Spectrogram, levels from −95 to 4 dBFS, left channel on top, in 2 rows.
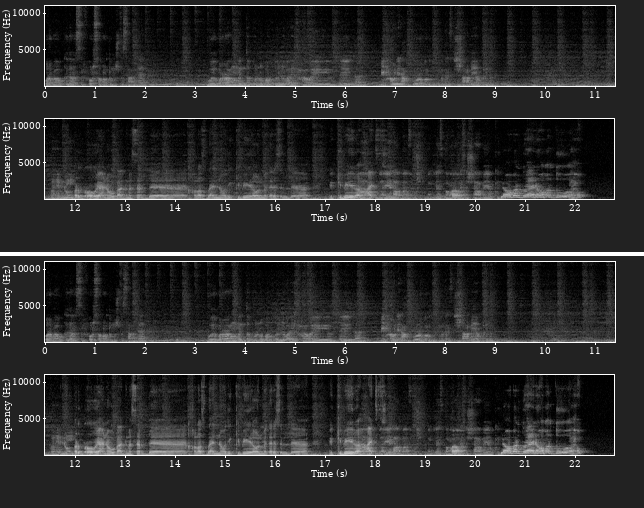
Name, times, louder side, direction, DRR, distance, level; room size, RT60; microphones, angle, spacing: voice 1, 0.0-2.1 3.2-9.0 11.5-12.0 17.6-20.6 21.9-22.1, left 1 dB, 25° left, 4.3 m, -36 dB
sound 1, 1.5-19.8, right 1 dB, 10° right, 2.7 m, -44 dB
voice 2, 12.0-16.7 17.1-17.9 19.5-19.8 20.5-22.1, right 4 dB, 35° right, 0.5 m, -27 dB
11.0 x 3.9 x 5.4 m
head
